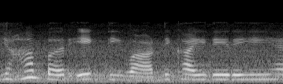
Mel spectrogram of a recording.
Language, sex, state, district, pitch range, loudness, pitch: Hindi, female, Punjab, Pathankot, 220-235 Hz, -15 LUFS, 225 Hz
